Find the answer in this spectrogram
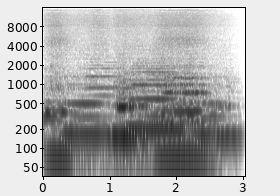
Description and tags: Giant breathing 9
One in the series of short clips for Sonokids omni pad project. It is a recording of Sea organ in Zadar, spliced into 27 short sounds. A real giant (the Adriatic sea) breathing and singing.
breathing, field-recording, giant, sea-organ, sonokids-omni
